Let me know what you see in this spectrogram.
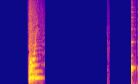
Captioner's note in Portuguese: Boing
